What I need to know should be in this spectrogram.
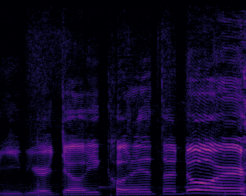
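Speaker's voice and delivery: playful, childish, mocking put-on voice. Voicing a child who mimics a player's line: childish mimicking of someone's voice. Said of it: "mimics, uh, your voice, not in, like, a mean way, but in a very childish way".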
